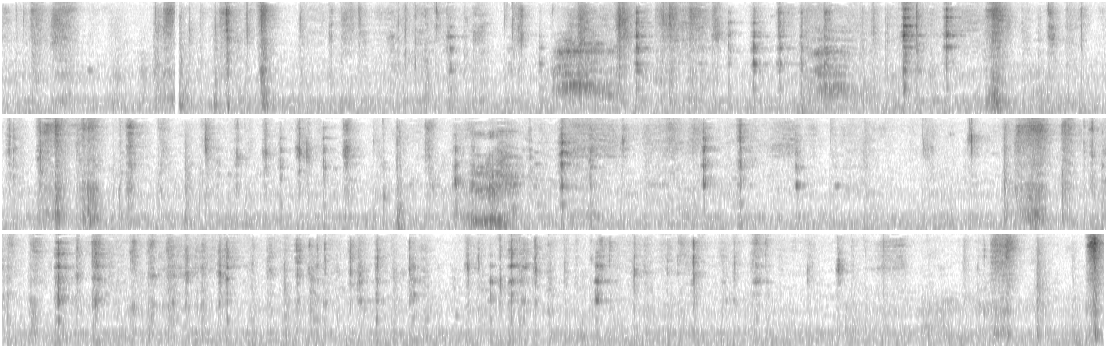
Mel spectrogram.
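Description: Faint table-eating sounds: chopsticks clicking against plates and bowls in scattered taps, with short bursts of chewing and eating noises.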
